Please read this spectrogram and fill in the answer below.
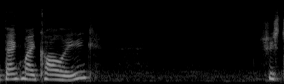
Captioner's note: speaking French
